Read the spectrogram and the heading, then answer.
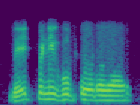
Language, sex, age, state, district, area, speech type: Tamil, male, 45-60, Tamil Nadu, Theni, rural, conversation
